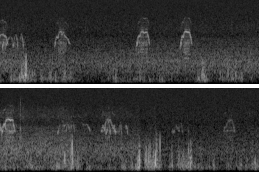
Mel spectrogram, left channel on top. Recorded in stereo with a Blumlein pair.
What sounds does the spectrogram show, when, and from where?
Only background noise.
